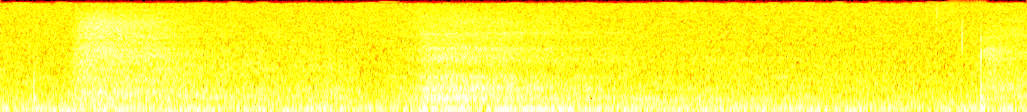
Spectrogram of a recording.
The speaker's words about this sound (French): Je vous invite maintenant à prendre une grande inspiration et à souffler profondément dans l'intention d'installer de la détente en vous. J'inspire et... Je souffle.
